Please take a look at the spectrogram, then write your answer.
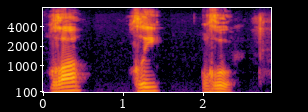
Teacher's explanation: جیسے گلے میں کوئی چیز پھنس جاتی ہے تو اس کو نکالنے کی کوشش کرتے ہیں، ایسے کھرکھراہٹ کی جو ساؤنڈ نکلتی ہے، یہی ساؤنڈ آپ نے غائن اور خا کے اندر لانی ہے، تو یہ آپ کا غائن اور خا ادا ہو جائے گا. · غائن اور خا کا مخرج جو ہے یہ ہے ادنی حلق، جو ہماری زبان کے جڑ کے ساتھ، جہاں سے ہماری زبان سٹارٹ ہو رہی ہے، جو زبان کی جڑ ہے، یہ ہے ادنی حلق.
